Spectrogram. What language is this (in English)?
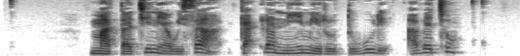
Central Tarahumara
